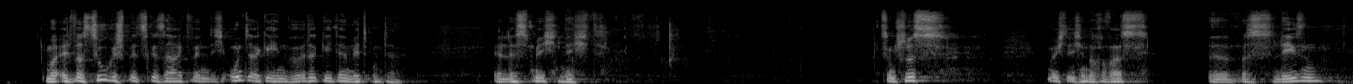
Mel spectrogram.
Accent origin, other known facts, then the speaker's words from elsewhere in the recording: Frankfurt, Hesse, Germany; Also ich habe das mal als Kind gelernt, es wurde mir gesagt, wir hatten bei uns in Frankfurt da in der Nähe einen Platz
